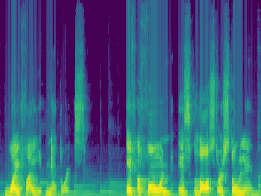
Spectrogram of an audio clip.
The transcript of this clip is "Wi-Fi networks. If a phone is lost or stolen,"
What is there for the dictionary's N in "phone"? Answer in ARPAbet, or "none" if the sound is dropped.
N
